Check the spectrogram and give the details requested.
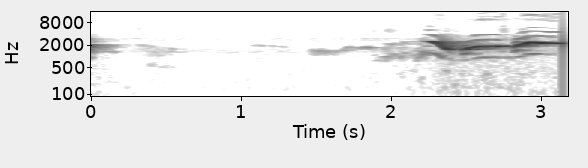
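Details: Chinese hwamei singing in the 'old forest voice' style: a brief whistle cut off at the start, near silence, then a strong slurred phrase of falling and rising whistled notes running to the end.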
